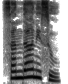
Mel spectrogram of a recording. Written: ಸಂದಾನಿಸು

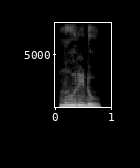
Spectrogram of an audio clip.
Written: ಮೂರಿಡು

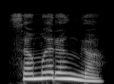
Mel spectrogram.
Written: ಸಮರಂಗ

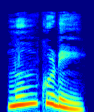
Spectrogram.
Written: ಮುಂಗಡೆ

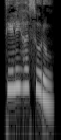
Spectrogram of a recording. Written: ತಿಳಿಹಸುರು

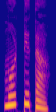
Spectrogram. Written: ಮಡದಿ

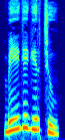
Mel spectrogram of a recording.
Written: ಬೇಗೆಗಿರ್ಚು

